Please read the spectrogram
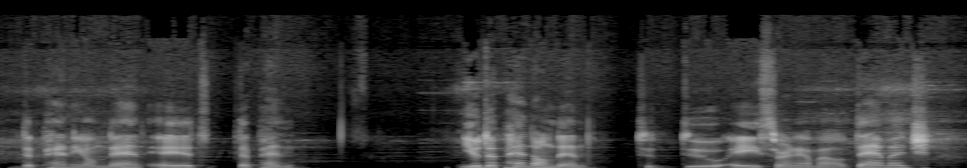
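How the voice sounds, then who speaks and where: Over music in the background, a man with a fairly high pitch talks at a fairly slow pace, leaving long, frequent pauses. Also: ordinary pitch variation. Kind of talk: casual gaming commentary. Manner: stuttering.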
